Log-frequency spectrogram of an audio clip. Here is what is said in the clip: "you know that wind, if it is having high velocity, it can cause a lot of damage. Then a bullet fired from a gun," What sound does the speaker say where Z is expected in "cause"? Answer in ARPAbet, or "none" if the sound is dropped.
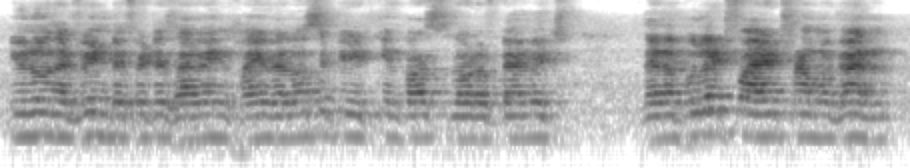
S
